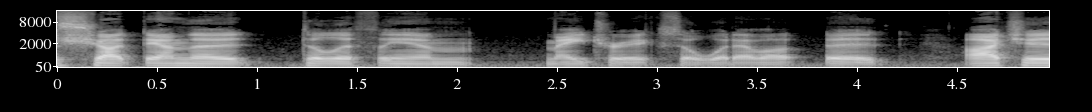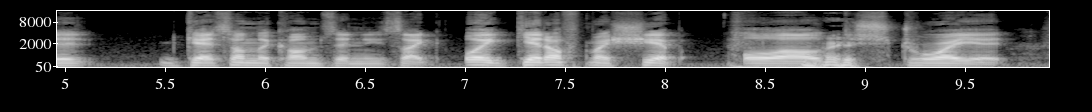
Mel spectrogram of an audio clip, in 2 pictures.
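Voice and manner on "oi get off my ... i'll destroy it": put-on loud, called-out Australian accent. Quoting Archer on the comms ordering others off his ship: Archer voice with Australian accent. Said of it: "Archer has an Australian accent".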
